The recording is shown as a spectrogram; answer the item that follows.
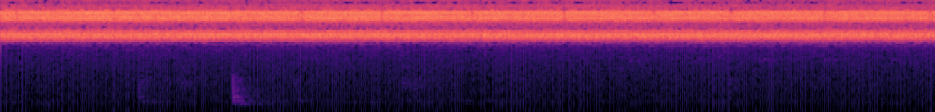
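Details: A constant, sizzling high drone of Christmas beetles (Anoplognathus) in acacia bushveld of South Africa, recorded in real time, level and continuous, with a couple of faint knocks near the start.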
